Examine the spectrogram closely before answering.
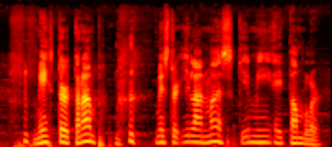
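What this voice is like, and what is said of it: Put-on accent. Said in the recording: “I don't know why I did that accent.”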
